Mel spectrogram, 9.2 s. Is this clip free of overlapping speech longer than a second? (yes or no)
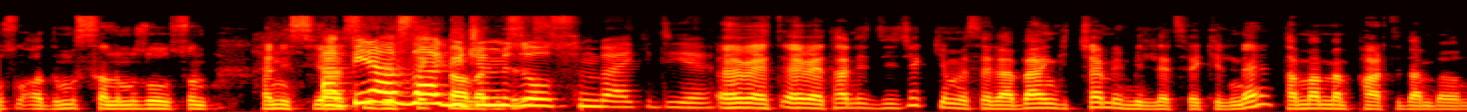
no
